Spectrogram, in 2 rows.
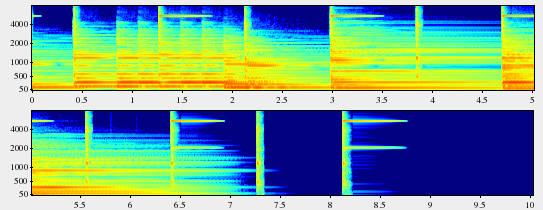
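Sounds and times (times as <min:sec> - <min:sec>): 
solo piano playing a sacred amen: 0:00.0 - 0:07.2.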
